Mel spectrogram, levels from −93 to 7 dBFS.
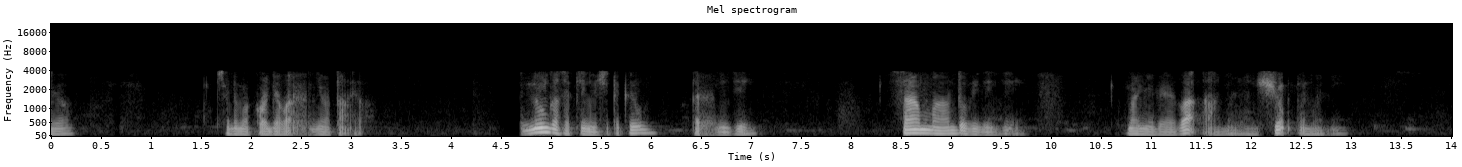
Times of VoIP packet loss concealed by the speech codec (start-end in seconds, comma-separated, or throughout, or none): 0.60-0.70, 2.40-2.65, 4.39-4.81, 6.49-6.68, 9.55-9.64, 12.71-12.84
